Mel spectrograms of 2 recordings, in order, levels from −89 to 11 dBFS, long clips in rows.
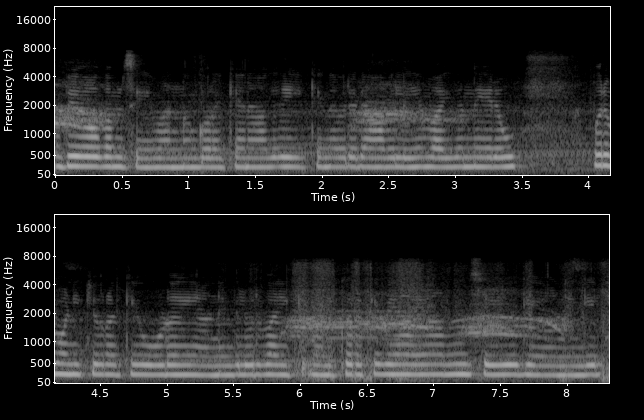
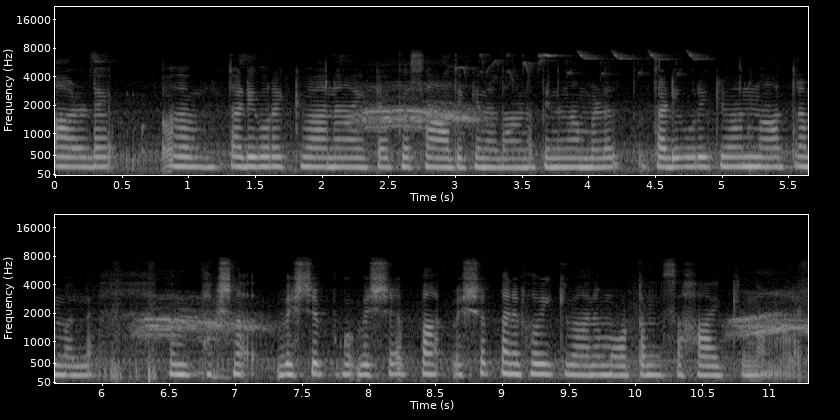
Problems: background sounds at intervals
